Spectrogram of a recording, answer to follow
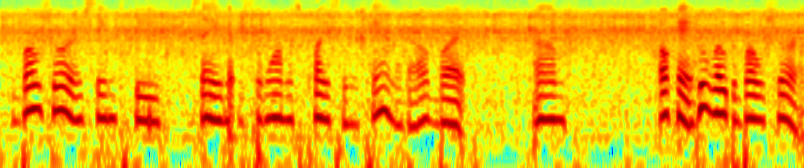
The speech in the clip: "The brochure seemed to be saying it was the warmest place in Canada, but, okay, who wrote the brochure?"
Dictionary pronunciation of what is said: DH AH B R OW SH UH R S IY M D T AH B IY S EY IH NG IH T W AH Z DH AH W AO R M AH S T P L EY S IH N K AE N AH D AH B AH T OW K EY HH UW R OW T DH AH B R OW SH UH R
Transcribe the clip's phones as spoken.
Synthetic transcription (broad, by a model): DH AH B R OW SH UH R S IY M T AH B IY S EY IH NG IH T W AH Z DH AH W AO R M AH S P L EY S IH N K AE N AH D AH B AH T OW K EY HH UW R OW T DH AH B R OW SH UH R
